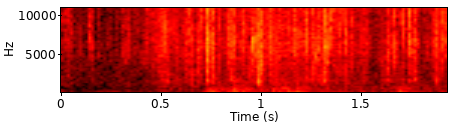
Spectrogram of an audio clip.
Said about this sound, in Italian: Sono sotto la pioggia.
